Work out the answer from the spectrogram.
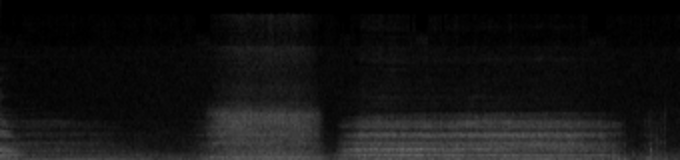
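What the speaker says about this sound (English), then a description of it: "Breathe, focus on the breath. And in." Deep yoga breathing up close: a slow, soft inhale, then a longer, louder airy breath drawn through the nose, with no talking.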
